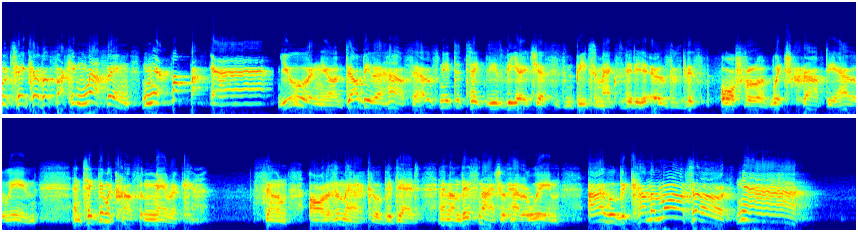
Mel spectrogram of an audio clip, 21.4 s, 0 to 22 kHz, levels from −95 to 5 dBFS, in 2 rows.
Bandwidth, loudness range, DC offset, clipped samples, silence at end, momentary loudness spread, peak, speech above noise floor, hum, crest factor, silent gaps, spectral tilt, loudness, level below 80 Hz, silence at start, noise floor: 6.2 kHz; 2 LU; under 0.1%; under 0.1%; 0.55 s; 6 LU; -6 dBFS; 42 dB; none; 14 dB; none; -4.5 dB/octave; -19 LUFS; -76 dBFS; 0 s; -62 dBFS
